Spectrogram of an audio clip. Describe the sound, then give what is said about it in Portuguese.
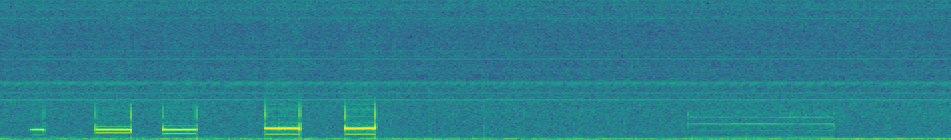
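Five short telephone keypad tones dialed in quick, uneven succession, followed by a longer steady ringing tone, all over a faint low hum with no one speaking. “Aí eu vi o telefone, e por acidente, assim, meio por acidente, não tem? Daí eu olhei pro telefone.”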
